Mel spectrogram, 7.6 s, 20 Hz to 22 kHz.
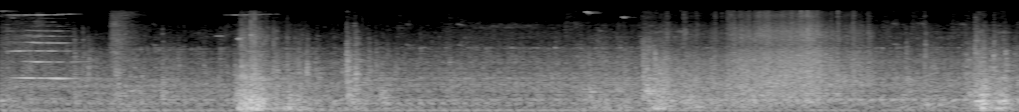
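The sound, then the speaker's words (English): A heavy red recycling truck idles while its black 9-foot-long mechanical arm clamps a blue recycle bin, hoists it and empties recyclables into the truck, with sharp clanks and thumps, hissing bursts like air brakes, and a few faint reversing beeps over a steady engine rumble. “A black 9-foot-long arm extends out from the lumbering red truck, and its claw clamps down on a blue recycle bin.”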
